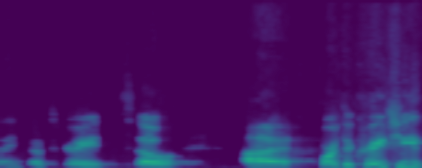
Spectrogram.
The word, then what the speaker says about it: Krejci: So, Martha Krejci, that is how you pronounce all of those consonants really close together.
